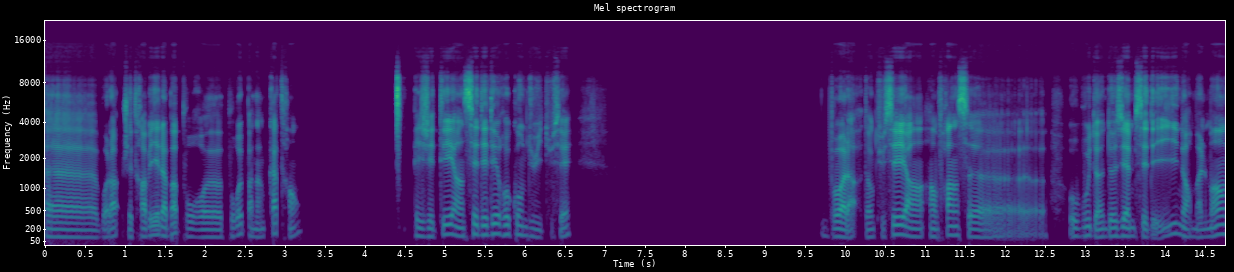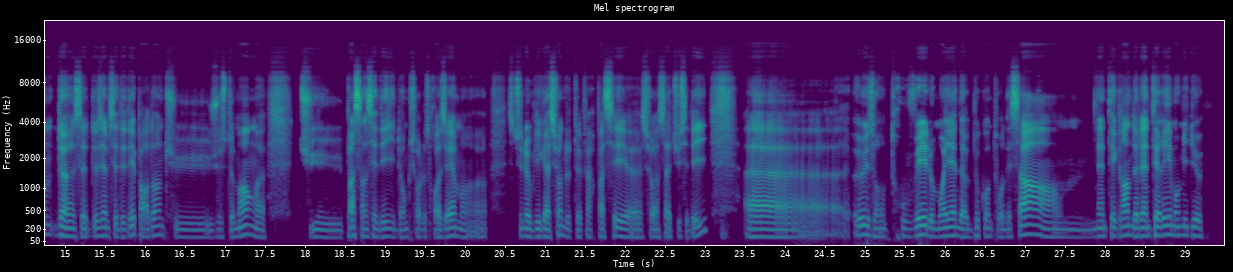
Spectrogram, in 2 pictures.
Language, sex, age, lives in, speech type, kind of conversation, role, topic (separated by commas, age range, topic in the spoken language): French, male, 35-39, France, conversation, podcast, guest, Comment sais-tu qu’il est temps de changer de carrière ?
